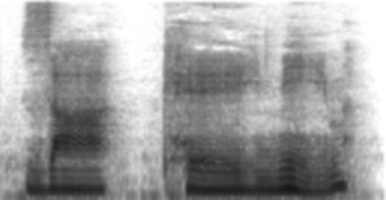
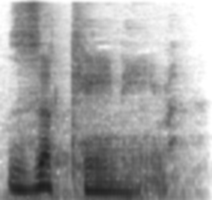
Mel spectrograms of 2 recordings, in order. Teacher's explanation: masculine right here we won't simply say za k neem will reduce that first vowel to a schwa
